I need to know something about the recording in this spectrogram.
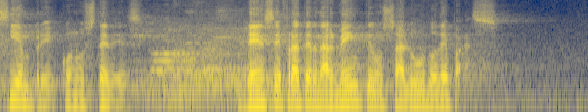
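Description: A man sings a chant through a microphone in a large echoing hall.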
